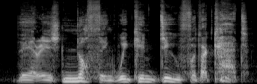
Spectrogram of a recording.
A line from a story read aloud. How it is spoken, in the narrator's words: the assassin said roughly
